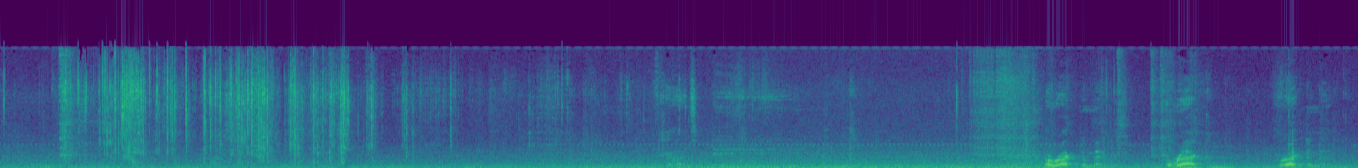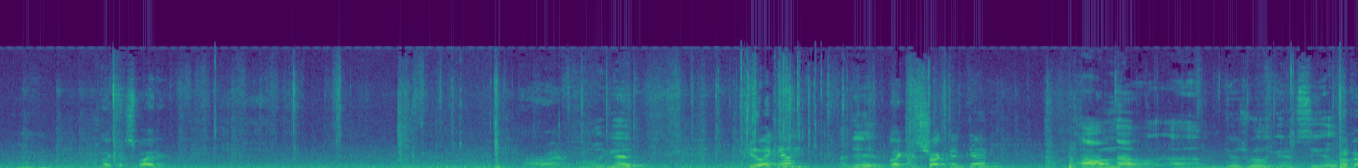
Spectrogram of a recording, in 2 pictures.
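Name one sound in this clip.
Playing cards rustle and slide against each other.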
